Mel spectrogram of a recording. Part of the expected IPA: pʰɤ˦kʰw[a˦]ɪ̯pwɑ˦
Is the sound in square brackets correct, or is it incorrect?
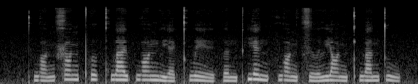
correct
